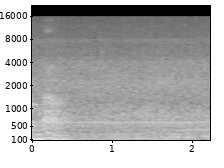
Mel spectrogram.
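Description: A man's speech trails off, then a steady hum holds at one pitch and an even level.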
